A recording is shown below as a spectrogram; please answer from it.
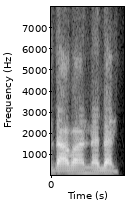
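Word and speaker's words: दावानलं: करते हैं ना इसमें जैसे ला के ऊपर बिंदी है तो उसका उच्चारण जैसे मैंने किया देखो दावा नलन न उच्चारण होता है अपन ने एक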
